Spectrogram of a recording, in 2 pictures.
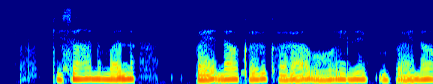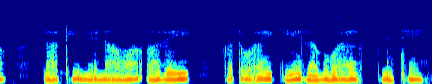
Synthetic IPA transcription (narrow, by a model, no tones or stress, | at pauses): kɪsaːnmən | pɛːnakəɾkʰəɾaːbɦoelpɛːna | laːʈʰimẽna̰ːʋãʔəɾəi | kə̰ʈwa̰ːekeləɡwaːe | let̪ʰẽː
